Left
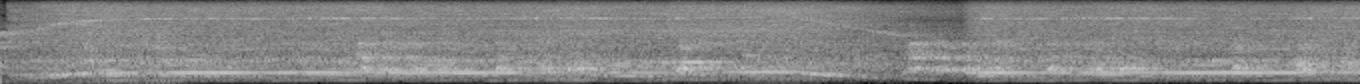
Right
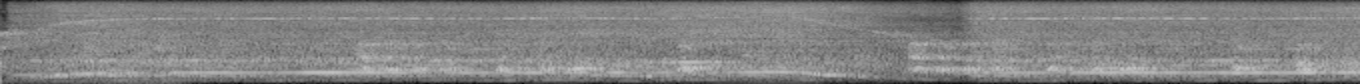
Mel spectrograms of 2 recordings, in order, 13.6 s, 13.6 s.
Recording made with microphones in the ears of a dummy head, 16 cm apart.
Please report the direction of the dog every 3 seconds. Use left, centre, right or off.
left, left, left, centre, centre.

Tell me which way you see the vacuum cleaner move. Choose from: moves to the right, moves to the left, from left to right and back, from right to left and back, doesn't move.
moves to the right.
